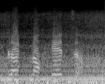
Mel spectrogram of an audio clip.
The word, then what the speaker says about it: BLK MARKT: Notamment, je vous conseille, si ça vous intéresse aussi, d'aller regarder la chaîne Black Market. Ça s'écrit BLK MARKT, quelque chose comme ça.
